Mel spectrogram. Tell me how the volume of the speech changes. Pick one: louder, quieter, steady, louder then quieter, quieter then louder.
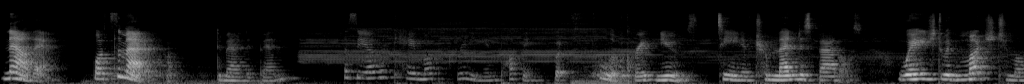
quieter then louder.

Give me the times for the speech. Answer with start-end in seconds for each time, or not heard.
0.0-10.2.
